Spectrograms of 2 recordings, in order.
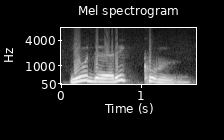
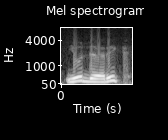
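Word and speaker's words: يدرككم: yang kedua berbaris boombah maka cara membacanya dihilangkan cafe yang sukun kemudian tambahkan tasydid pada huruf yang berbaris Hai you the rich home sama dengan ya cara membacanya yudrikkumul ya jangan sampai kita baca you the rich hukum Hai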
